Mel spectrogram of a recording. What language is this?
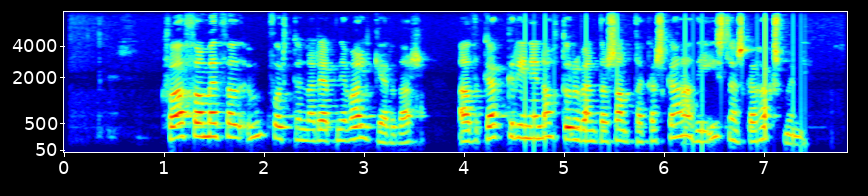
Icelandic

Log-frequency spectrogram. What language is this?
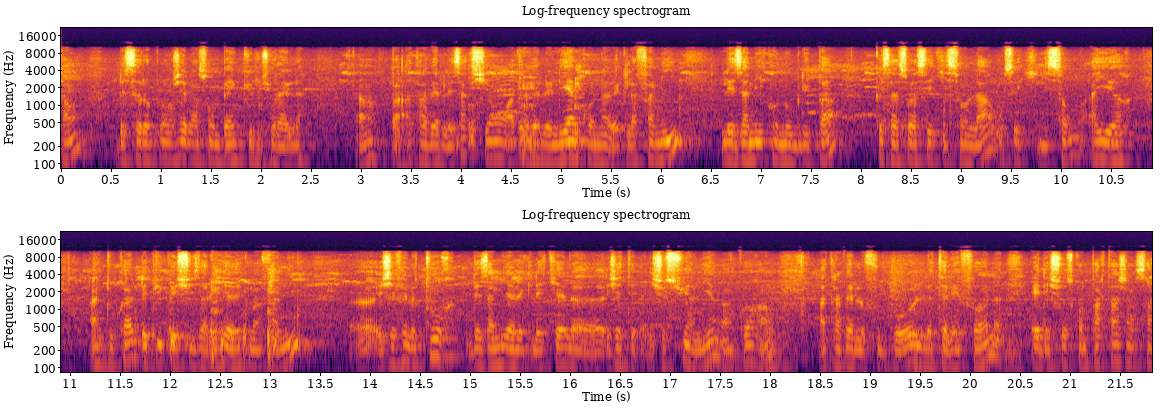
French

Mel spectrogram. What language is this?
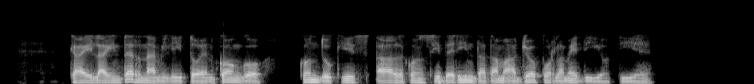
Esperanto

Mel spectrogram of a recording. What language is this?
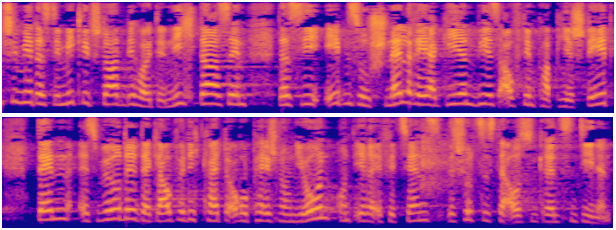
German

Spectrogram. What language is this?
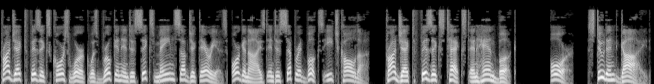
English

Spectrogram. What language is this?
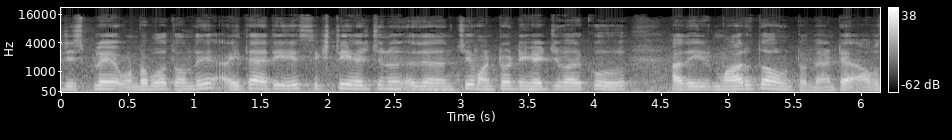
Telugu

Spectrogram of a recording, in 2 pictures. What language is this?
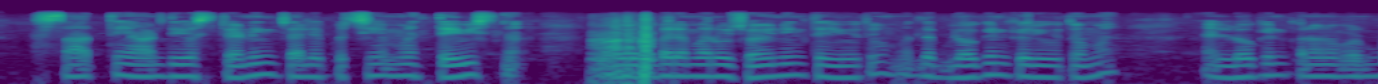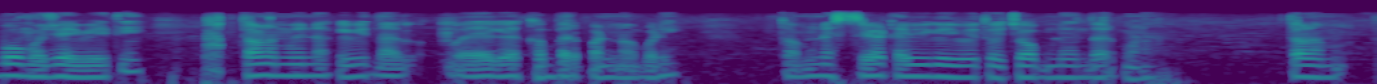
Gujarati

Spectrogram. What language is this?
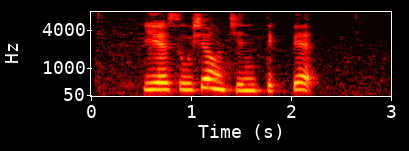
Min Nan Chinese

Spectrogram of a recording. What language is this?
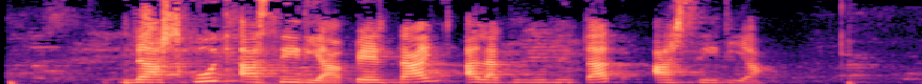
Catalan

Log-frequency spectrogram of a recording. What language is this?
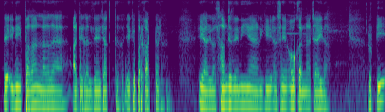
Dogri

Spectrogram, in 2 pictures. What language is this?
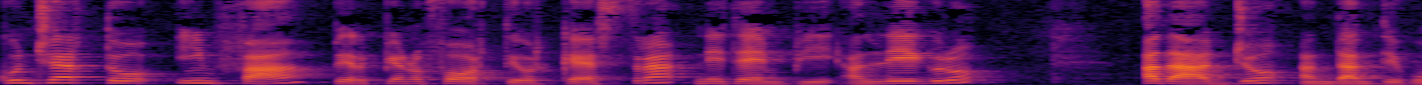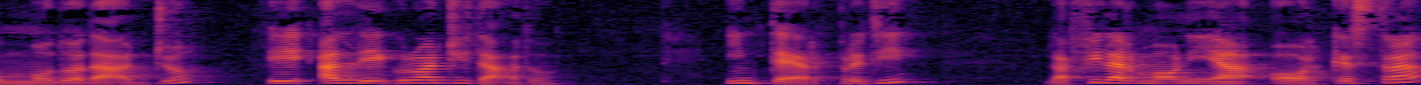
Italian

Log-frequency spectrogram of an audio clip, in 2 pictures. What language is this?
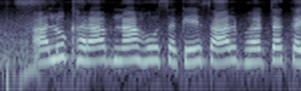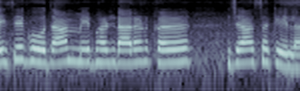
Bhojpuri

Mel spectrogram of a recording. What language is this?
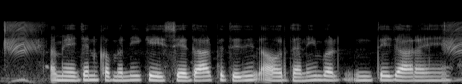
Hindi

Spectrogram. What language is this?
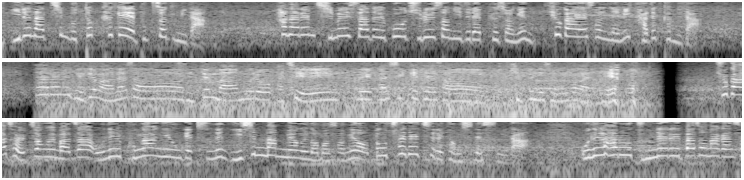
Korean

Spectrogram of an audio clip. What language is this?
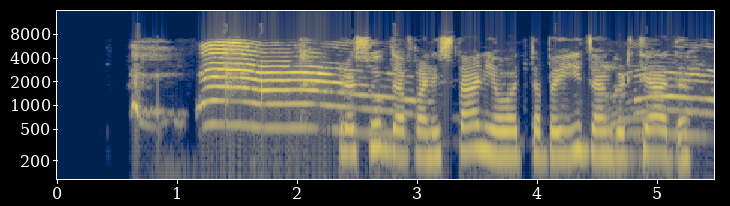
Pashto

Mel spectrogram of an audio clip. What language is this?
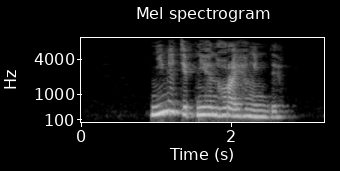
Bashkir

